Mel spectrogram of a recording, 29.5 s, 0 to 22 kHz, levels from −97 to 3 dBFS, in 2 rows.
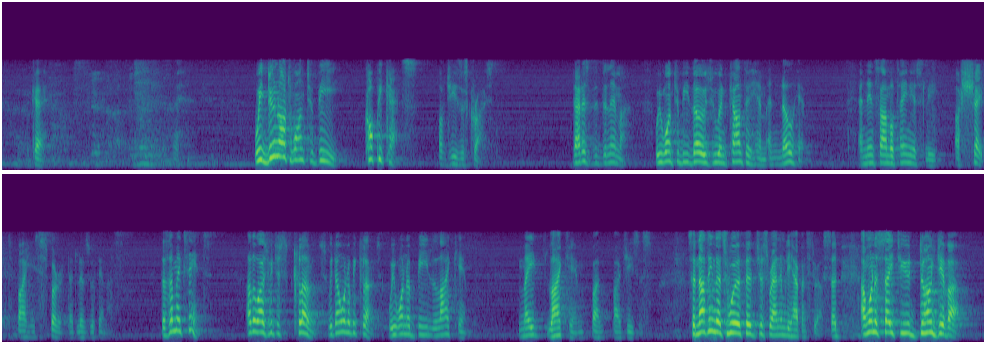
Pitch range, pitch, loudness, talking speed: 140-225 Hz, 185 Hz, -25 LUFS, 170 wpm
